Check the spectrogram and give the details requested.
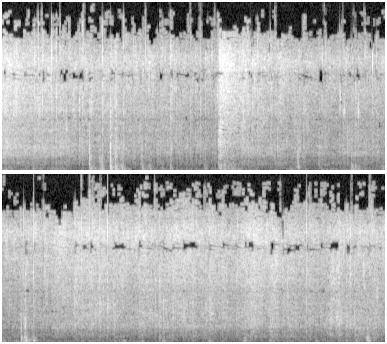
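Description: Egg-coated flattened eggplants frying in hot oil in a nonstick pan, a steady sizzle with scattered crackles and light taps.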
